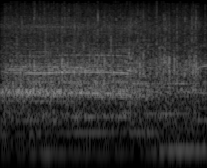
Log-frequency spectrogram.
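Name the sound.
crowd cheering and applauding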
